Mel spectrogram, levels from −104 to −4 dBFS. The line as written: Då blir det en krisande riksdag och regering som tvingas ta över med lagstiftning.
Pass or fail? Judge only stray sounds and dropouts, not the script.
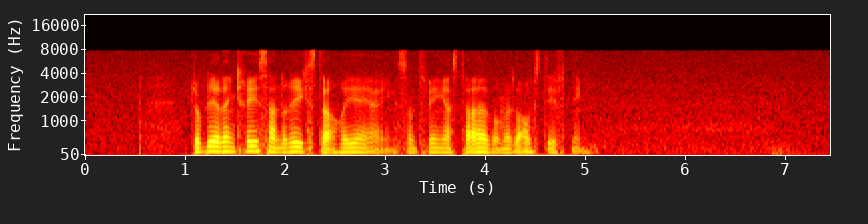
pass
